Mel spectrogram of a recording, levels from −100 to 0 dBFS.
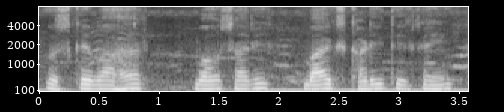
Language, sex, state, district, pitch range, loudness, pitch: Hindi, male, Uttar Pradesh, Lucknow, 140-155 Hz, -17 LUFS, 145 Hz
